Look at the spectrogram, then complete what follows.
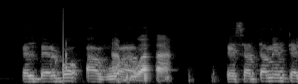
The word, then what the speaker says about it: avoir: Aboira, Avoir. El verbo avoir. abuá. Exactamente, la O con la I se pronuncia UA. Entonces sería avoir.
